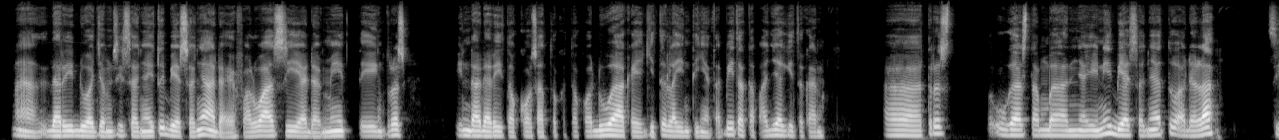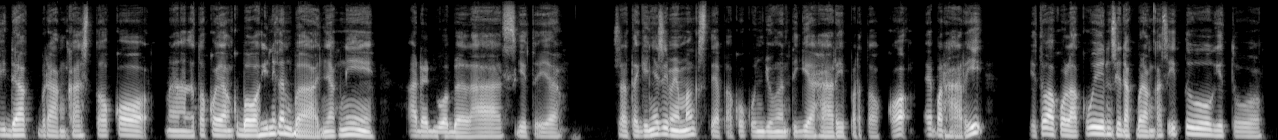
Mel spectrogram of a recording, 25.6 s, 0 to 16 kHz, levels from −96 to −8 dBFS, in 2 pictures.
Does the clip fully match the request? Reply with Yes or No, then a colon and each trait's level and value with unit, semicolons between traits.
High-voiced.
No: low, 125 Hz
